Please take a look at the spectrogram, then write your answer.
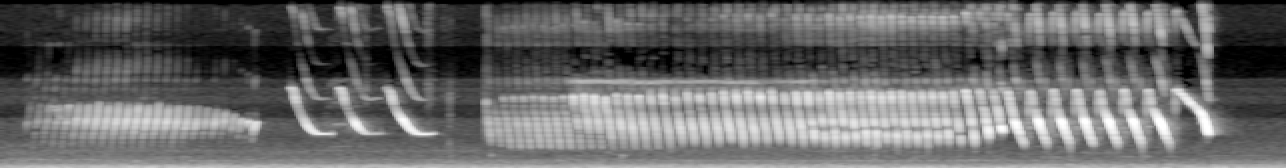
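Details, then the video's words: Lively canary singing as a master recording to prompt lazy birds: a steady buzzy roll, a few quick downslurred notes, then a long rapid trill that slows into loud repeated falling sweeps. "suara masteran dan pancingan burung kenari gacor"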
